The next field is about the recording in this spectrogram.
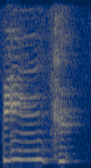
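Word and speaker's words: ピンク: Donc, au lieu de dire pink, parce que si on dit pink, bien souvent, ils ne comprendront pas. Oui, ils vont faire semblant de ne pas comprendre. Donc, on dit pinku.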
